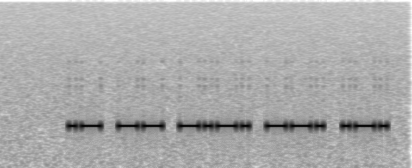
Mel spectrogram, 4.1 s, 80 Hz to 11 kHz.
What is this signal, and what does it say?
Morse code, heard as a keyed tone, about 19 wpm, 840 Hz. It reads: AMCGR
